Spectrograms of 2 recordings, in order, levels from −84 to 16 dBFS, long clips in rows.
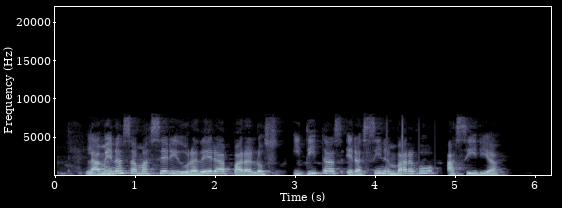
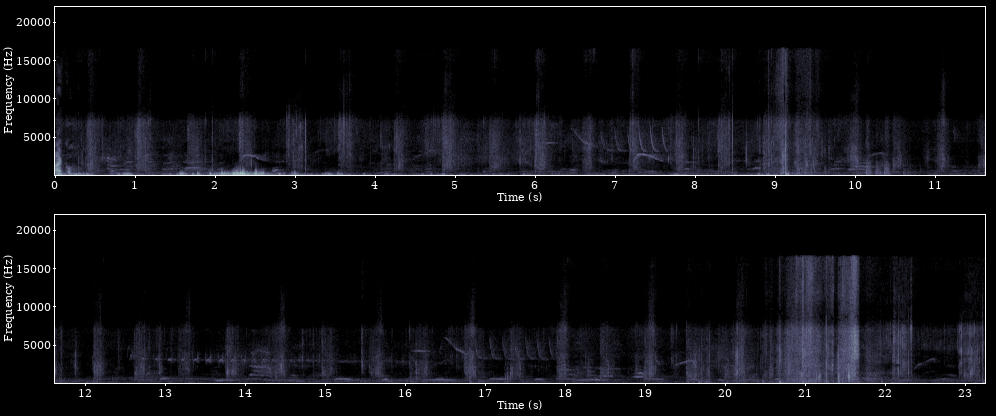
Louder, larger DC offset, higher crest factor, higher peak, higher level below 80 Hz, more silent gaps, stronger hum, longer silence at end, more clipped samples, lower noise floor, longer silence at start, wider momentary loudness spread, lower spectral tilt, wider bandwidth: first, -17 LUFS vs -33 LUFS; neither; second, 14 dB vs 30 dB; about the same, -2 dBFS vs -4 dBFS; second, -58 dBFS vs -52 dBFS; neither; neither; first, 0.6 s vs 0 s; neither; first, -82 dBFS vs -59 dBFS; about the same, 0.05 s vs 0 s; second, 8 LU vs 21 LU; about the same, -6 dB/octave vs -5 dB/octave; second, 8 kHz vs 17 kHz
